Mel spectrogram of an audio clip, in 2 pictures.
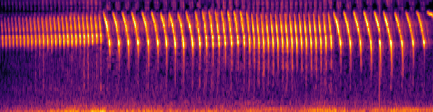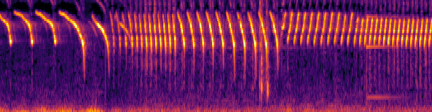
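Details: Canary song used to train canaries to sing: long, unbroken rapid trills of fast repeated notes shifting in speed, a few falling swooping whistles midway, running the whole recording without pause.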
